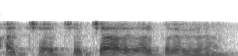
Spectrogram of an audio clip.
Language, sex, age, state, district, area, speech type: Urdu, male, 18-30, Delhi, East Delhi, urban, conversation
